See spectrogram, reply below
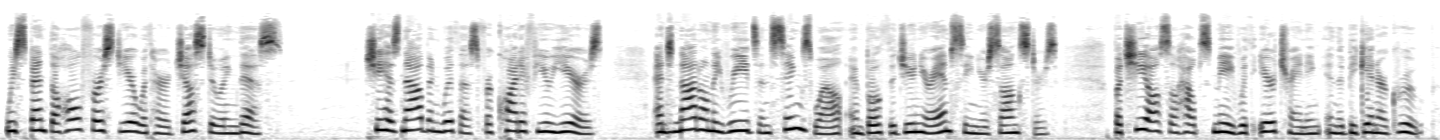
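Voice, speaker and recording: A woman music teacher explaining her methods in a calm, measured instructional voice-over. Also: on the high side, no echo.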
